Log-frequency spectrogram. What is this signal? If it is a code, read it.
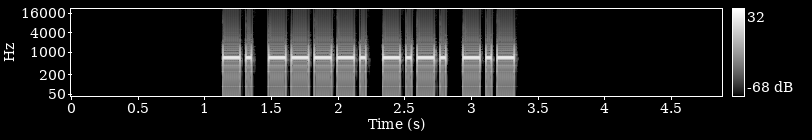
Morse code, heard as a keyed tone, about 28 wpm, 700 Hz. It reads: N9CK
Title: Easy Call Signs Repeated 2x - 28wpm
